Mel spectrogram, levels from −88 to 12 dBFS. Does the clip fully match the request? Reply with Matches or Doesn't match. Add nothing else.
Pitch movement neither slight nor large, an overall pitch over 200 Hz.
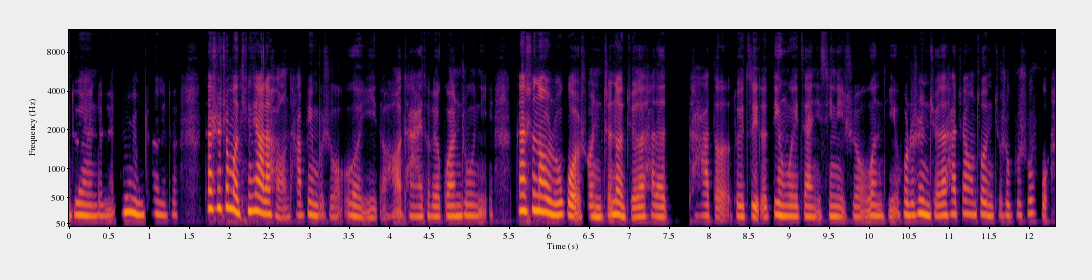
Doesn't match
